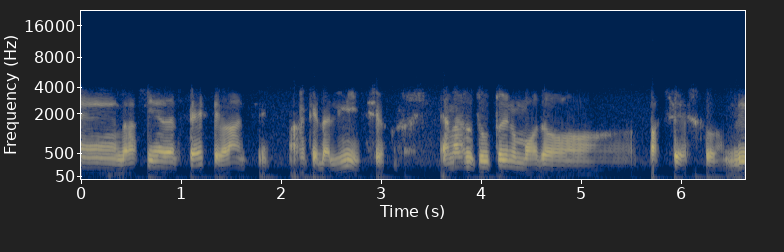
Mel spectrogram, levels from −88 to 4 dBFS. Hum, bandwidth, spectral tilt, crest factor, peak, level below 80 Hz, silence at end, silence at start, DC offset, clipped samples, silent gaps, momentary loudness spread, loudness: none; 4.2 kHz; -6 dB/octave; 22 dB; -6 dBFS; -70 dBFS; 0 s; 0 s; under 0.1%; under 0.1%; none; 14 LU; -29 LUFS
